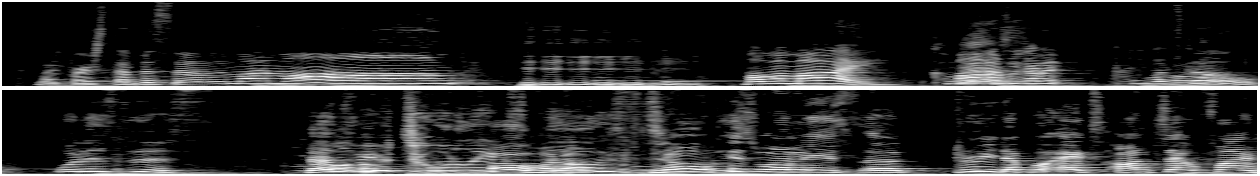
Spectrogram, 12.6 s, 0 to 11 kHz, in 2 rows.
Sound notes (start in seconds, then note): 2.5 laughs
